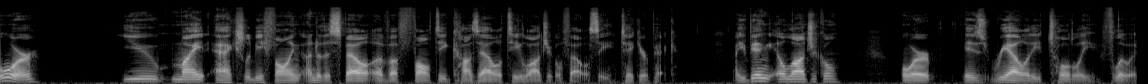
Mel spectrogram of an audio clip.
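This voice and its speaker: A man speaks with a normal speaking voice and a fairly low pitch that varies in an ordinary way, at a moderate pace, on a very clean recording with a silent background. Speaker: podcast host. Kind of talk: commentary on played clips. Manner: sarcastic.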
